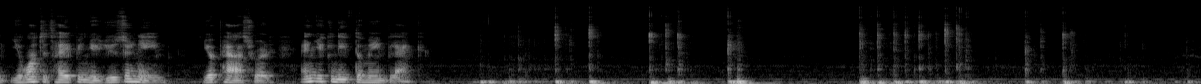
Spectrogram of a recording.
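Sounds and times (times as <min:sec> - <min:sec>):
keyboard typing clicks: 0:05.1 - 0:07.5, 0:08.6 - 0:11.5.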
